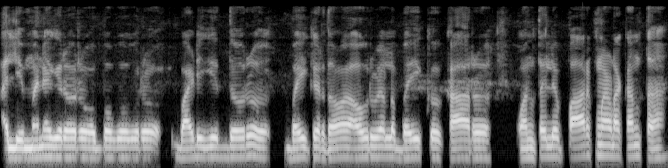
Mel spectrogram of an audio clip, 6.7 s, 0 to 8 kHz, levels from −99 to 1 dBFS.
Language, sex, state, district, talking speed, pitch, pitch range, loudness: Kannada, male, Karnataka, Raichur, 135 wpm, 130 Hz, 125-135 Hz, -16 LUFS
